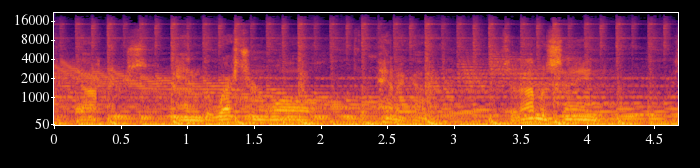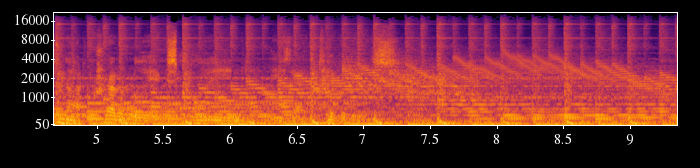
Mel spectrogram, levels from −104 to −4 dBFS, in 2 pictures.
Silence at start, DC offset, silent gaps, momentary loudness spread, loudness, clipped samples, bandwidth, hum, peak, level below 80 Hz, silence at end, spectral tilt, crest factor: 0 s; under 0.1%; none; 5 LU; -23 LUFS; under 0.1%; 19 kHz; none; -6 dBFS; -28 dBFS; 0 s; -5.5 dB/octave; 16 dB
